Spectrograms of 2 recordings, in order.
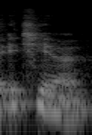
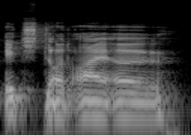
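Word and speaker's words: itch.io: got them on um i don't even know how to pronounce this i know we've had arguments i o um but i think most people would say ichio yeah i've heard ichio h dot io and hio i've heard all of them i don't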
